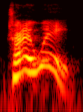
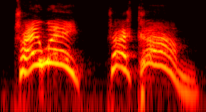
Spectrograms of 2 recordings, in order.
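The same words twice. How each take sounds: First: Put-on raised-voice call to a child; yelled call. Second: High-pitched holler from the back porch; louder yell. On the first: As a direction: call out the name, not at full volume. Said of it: "and she yell". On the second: Acted. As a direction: yell the names out for the kids. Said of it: "would yell even more loud".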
